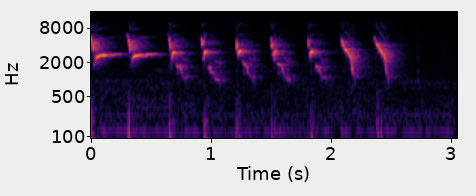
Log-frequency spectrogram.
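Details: Canary singing: a rapid, evenly paced run of nine bright, high syllables, each a sharp downward sweep with a sustained whistled tone, about three and a half per second, ending abruptly in near silence, with faint low clicks beneath.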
